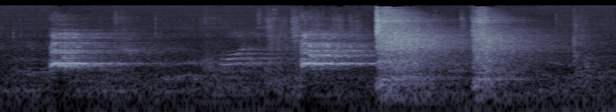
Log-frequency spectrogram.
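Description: A dog barking, with sharp barks about four and five seconds in. A person's drawn-out shouted calls come about half a second in and at three seconds.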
